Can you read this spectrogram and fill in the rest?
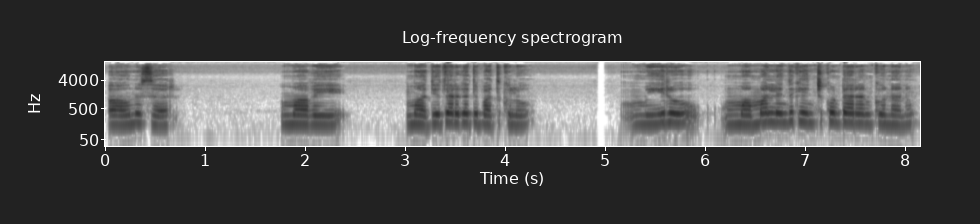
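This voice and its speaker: A middle-aged, humble father in a village cartoon, played by a man. He speaks in a slightly high but very mellow voice with little melodic movement. His manner is respectful and anxious. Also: flat delivery, a little slow, long pauses, natural voice. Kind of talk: cartoon village drama dialogue.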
